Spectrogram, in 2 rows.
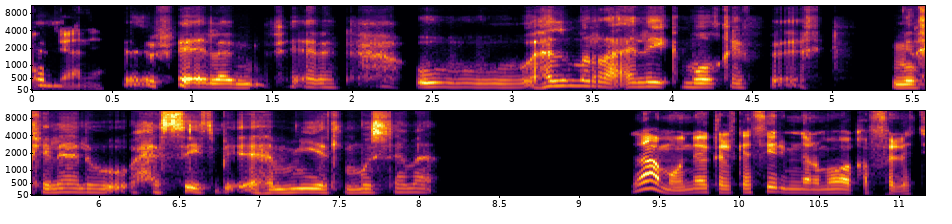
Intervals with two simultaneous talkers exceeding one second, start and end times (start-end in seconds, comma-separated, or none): none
